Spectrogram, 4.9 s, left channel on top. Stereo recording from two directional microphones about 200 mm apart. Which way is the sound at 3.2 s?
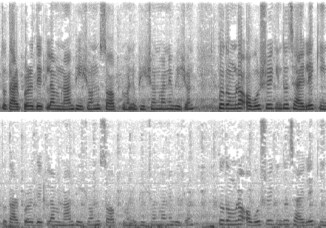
40° left (ahead or behind).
